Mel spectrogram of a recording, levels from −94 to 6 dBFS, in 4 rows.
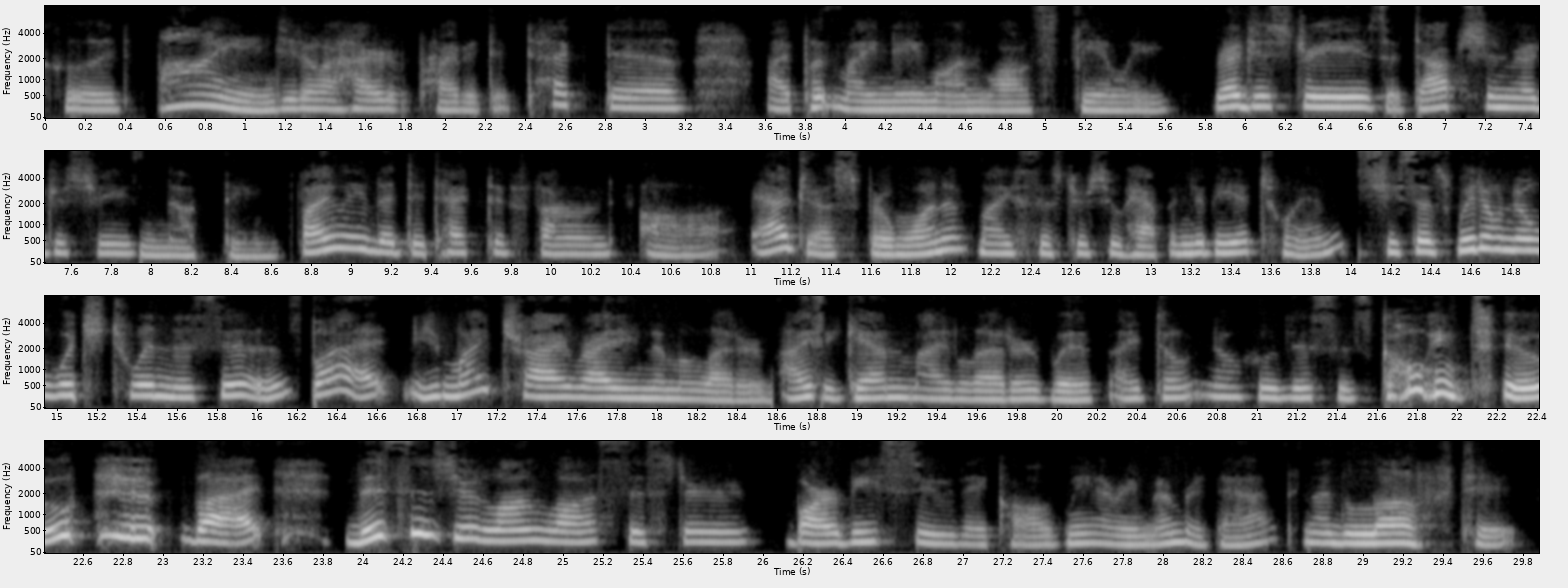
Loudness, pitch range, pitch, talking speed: -28 LUFS, 190-240 Hz, 215 Hz, 175 wpm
